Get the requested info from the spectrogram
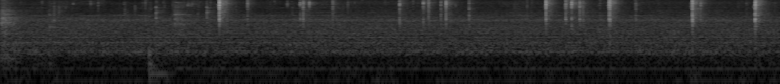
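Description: Mustard seeds starting to pop in hot coconut oil in a frying pan: scattered sharp pops beginning about two seconds in, over a steady hum.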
